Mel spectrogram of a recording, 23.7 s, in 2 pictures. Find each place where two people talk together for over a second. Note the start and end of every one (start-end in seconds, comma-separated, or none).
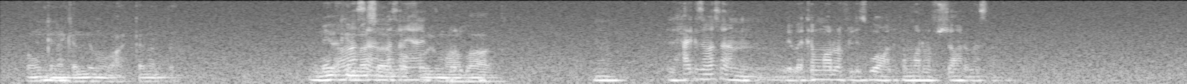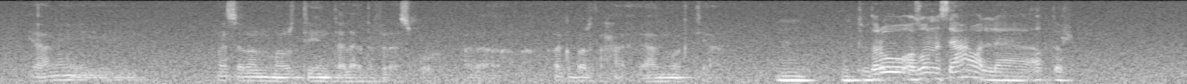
3.1-4.7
